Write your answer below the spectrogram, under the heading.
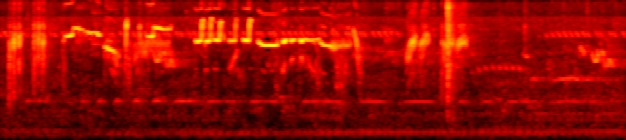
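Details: Brown jongkangan in full song, chattering ngeriwik mixed with ngeplong phrases, used to lure other jongkangan into singing. Rapid high whistles, sliding notes and buzzy chatter in quick irregular bursts, over a steady low hum and faint mid-pitched tone.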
